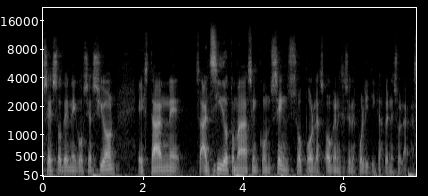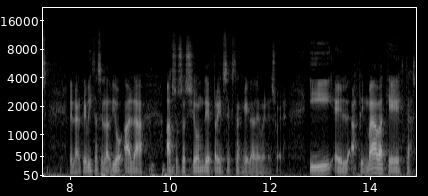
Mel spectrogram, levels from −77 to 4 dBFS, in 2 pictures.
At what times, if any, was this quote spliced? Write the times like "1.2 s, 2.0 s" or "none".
8.0 s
